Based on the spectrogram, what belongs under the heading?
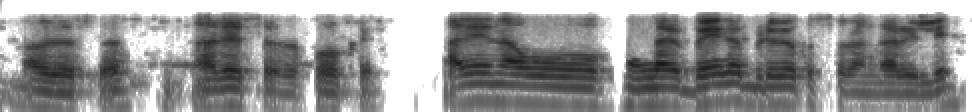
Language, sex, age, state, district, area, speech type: Kannada, male, 45-60, Karnataka, Chikkaballapur, urban, conversation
